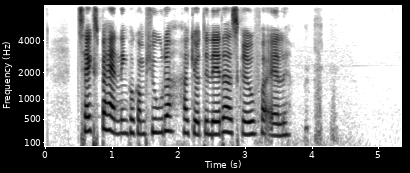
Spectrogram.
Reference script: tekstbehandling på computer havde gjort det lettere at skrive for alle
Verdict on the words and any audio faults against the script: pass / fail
fail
